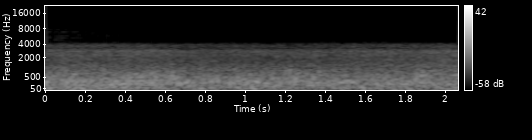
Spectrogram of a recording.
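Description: Low, steady rumbling noise with no clear tones or beat: a documentary's underwater ambience bed.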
